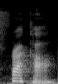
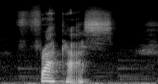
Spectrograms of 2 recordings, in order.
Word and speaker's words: fracas: an S but then you don't pronounce the S at the end of the word the word is simply pronounced fraca but most Nigerians pronounce it as fracas but then in American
